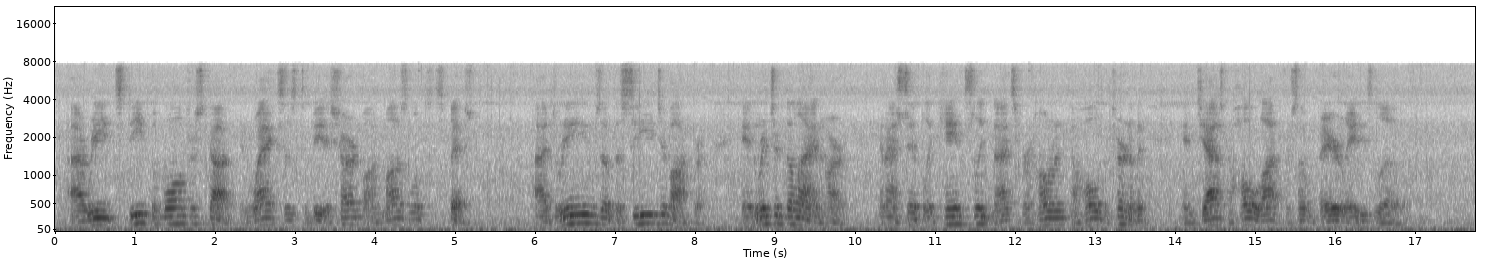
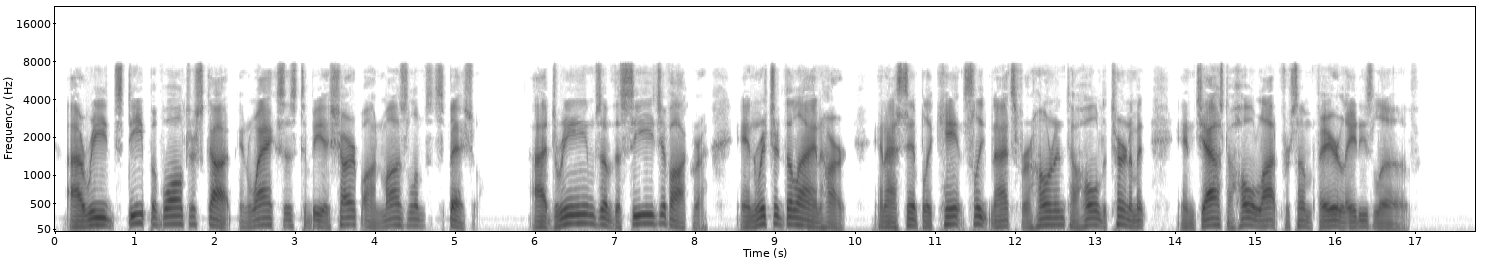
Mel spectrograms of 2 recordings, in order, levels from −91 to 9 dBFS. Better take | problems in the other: second | background sound (Rain); 9 dB below the speech // room echo; dies away in 0.4 s

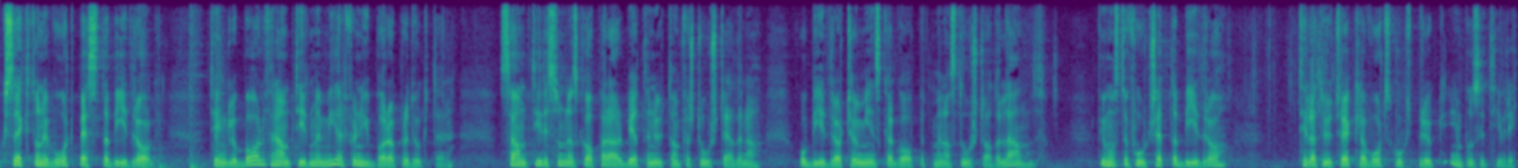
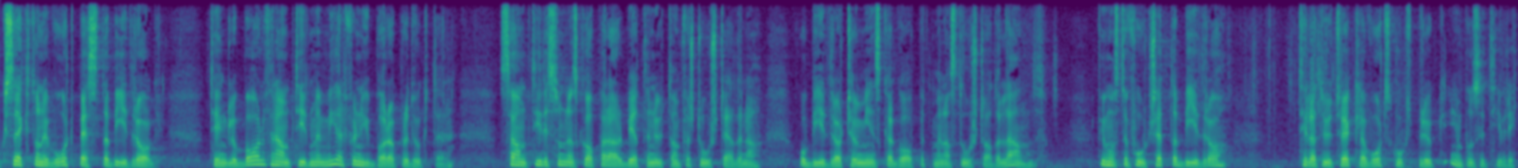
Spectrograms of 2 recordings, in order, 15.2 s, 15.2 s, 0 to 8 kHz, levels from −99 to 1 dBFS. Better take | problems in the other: second | background sound (Drum / Drum kit); 16 dB below the speech

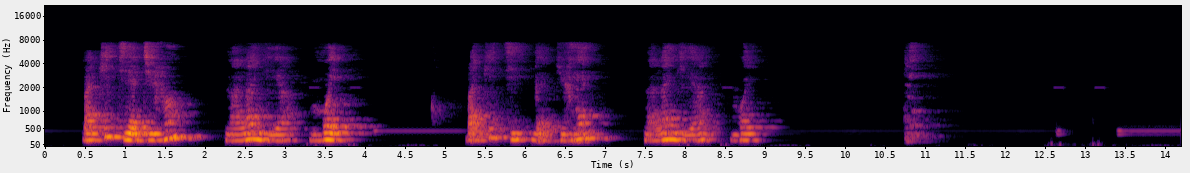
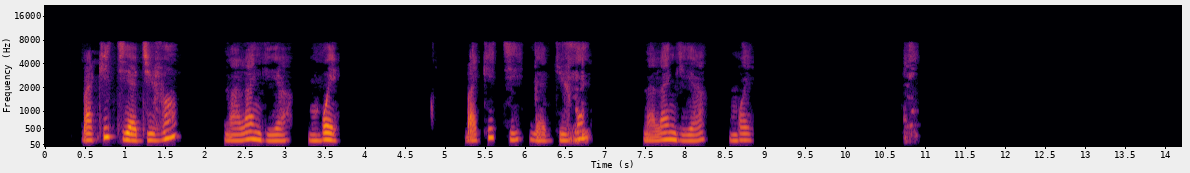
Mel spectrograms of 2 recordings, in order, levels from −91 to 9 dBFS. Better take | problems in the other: second | noise reduction (classical method WPE with log-MMSE)

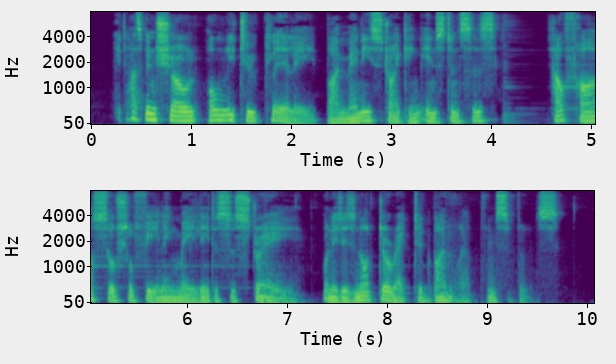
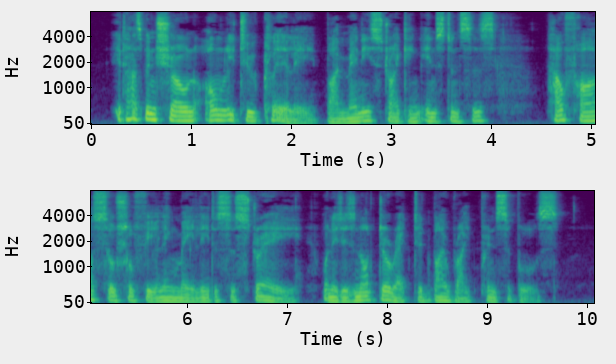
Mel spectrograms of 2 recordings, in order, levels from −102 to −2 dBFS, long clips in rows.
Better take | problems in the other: second | noise reduction (neural mask model DeepFilterNet 3)

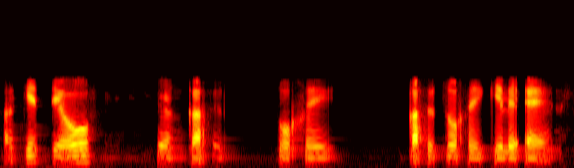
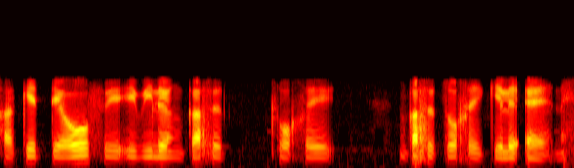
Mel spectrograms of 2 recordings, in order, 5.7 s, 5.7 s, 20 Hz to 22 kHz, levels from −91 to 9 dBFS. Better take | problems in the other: second | noise reduction (neural mask model DeepFilterNet 3)

